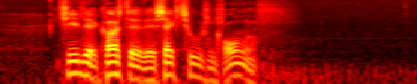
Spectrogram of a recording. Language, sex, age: Danish, male, 48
